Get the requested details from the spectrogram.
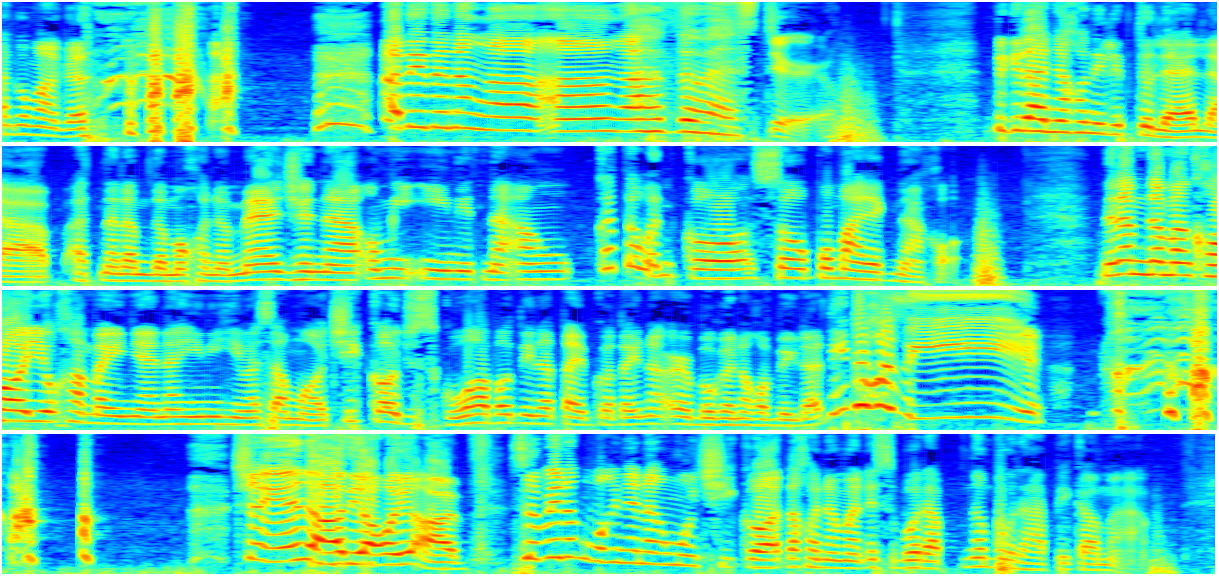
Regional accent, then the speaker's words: Central Luzon, Philippines; Mag-isa lang kasi ako sa apartment na nire-rent ko. Taga Bulacan kasi ako.

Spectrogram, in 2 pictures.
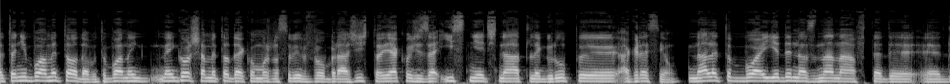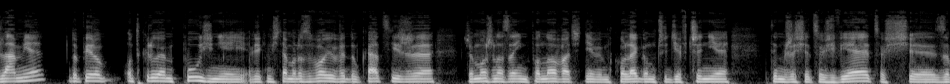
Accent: Nowe Miasto Lubawskie, Warmian-Masurian Voivodeship, Poland; a ja urodziłem się w Nowym Mieście i tam chodziłem do szkoły podstawowej i później do technikum rolniczego

